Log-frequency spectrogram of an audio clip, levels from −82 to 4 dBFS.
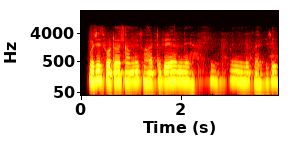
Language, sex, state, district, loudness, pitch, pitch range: Hindi, male, Madhya Pradesh, Umaria, -17 LUFS, 115 Hz, 110-120 Hz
